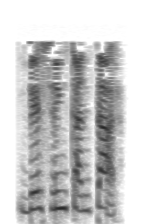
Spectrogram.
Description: Complete with pronunciation of the translation of disillusion.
